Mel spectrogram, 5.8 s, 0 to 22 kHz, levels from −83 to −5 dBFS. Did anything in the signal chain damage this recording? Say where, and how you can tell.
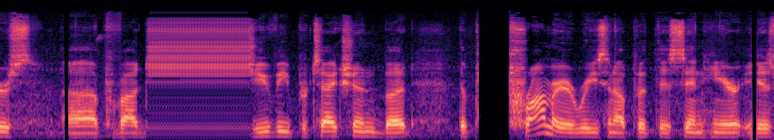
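Yes. Bluetooth stalls occur from 0.49 to 0.53 s, 3.59 to 3.83 s and 5.64 to 5.69 s, at the playback stage. The sound drops to dead silence for about 38 ms, 240 ms and 44 ms, then resumes. This points to a likely wireless link problem: interference delayed packets, the headphones' buffer ran empty, and output stopped until retransmitted data arrived. The longest gap, near 3.6 s, reflects the longest wait for those resent packets.

A system hang loop runs from 1.14 to 1.88 s, at the driver or buffer stage. A single 23.22 ms slice of sound repeats 32 times, producing a steady buzz at 43.1 Hz rather than the expected audio. That loop length fits a 1024-sample buffer: the host or driver froze while the audio hardware kept replaying the same ring buffer. Little or no audio seems lost afterwards, as playback continues from where the loop began.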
